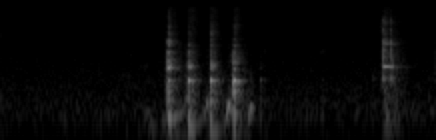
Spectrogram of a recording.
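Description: Beer pouring from a glass bottle into a tilted glass, heard as a quick run of four short glugs a little before halfway and one more near the end, with near silence between them.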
